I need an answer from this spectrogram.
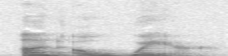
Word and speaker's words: unaware: okay we're number seven unaware unaware unaware okay and that one the accent is on the last syllable uh nowhere that means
